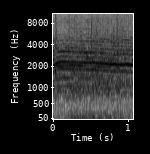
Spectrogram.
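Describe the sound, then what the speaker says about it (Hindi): A TV game-show studio audience cheers and shouts loudly, a dense, continuous roar of crowd noise with no break. "तालियां"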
